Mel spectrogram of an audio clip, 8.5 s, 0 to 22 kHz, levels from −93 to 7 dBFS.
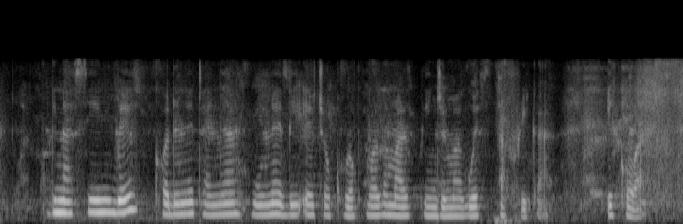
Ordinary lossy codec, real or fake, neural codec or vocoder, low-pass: none; fake; codec, 16 kHz, 8 kbps, FunCodec, trained on Chinese and English, 25 frames a second; 7.2 kHz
